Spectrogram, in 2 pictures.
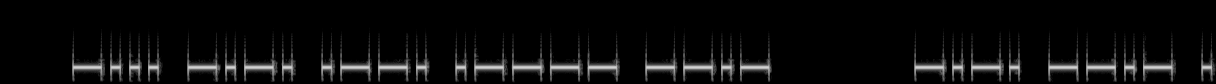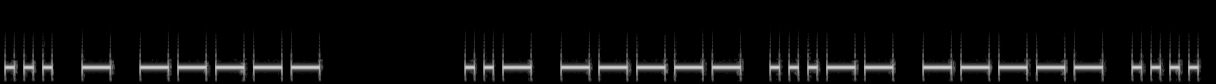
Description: Morse code, heard as a keyed tone, about 13 wpm, 800 Hz. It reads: BCP1Q CQHT0 U030H
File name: LEZIONI / 6 PKX0 / 6 PKX0 12wpm 2231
